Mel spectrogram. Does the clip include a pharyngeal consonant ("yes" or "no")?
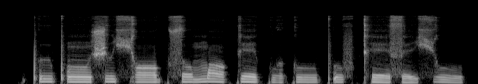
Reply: no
